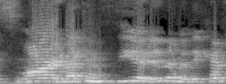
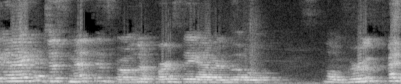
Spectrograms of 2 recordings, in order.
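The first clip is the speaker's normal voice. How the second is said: normal talking voice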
